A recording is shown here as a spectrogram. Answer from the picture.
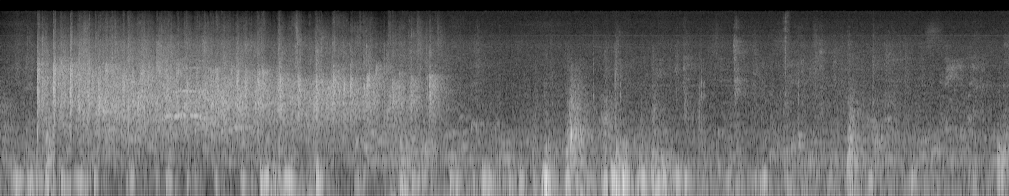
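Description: Audience applause, dense for about six seconds and then dying away, followed by scattered knocks and thumps.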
